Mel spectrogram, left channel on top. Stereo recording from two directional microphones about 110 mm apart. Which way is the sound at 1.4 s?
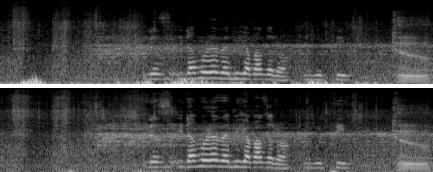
25° left (ahead or behind).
